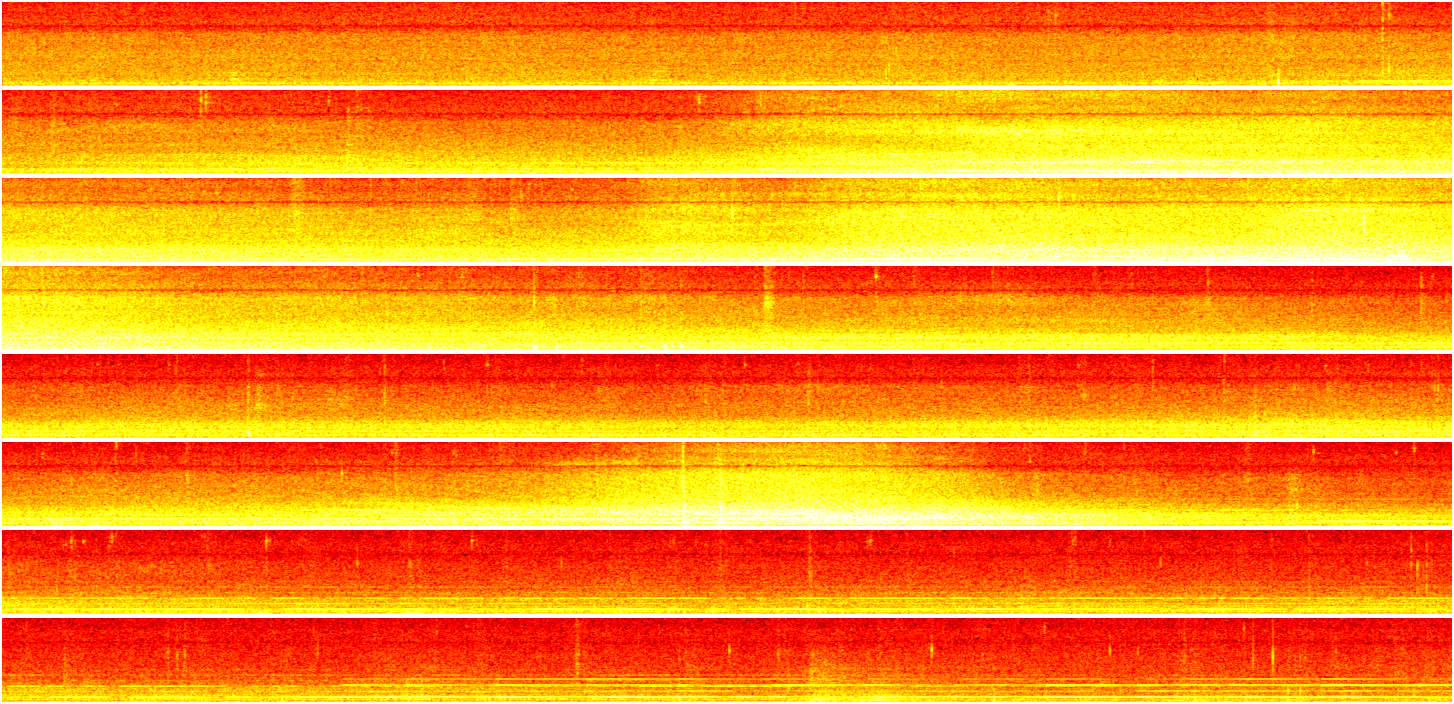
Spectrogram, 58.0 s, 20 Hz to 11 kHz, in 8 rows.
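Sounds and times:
vehicles passing by: 5.5s - 58.0s
vehicle passing by: 10.4s - 28.0s, 35.8s - 42.7s.

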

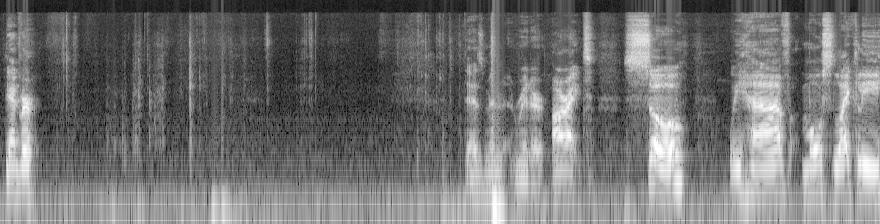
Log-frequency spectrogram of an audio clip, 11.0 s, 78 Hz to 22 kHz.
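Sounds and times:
low steady hum: 0.0s - 11.0s
card and plastic sleeve rustling: 0.6s - 4.1s, 4.9s - 5.8s.

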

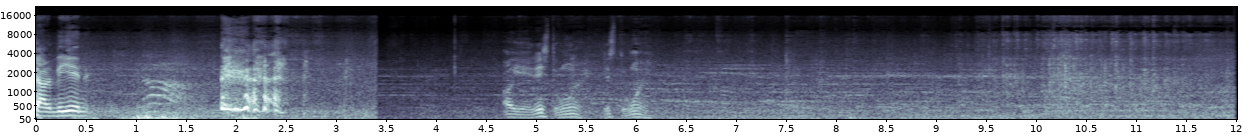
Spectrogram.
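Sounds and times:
faint background music: 3.4s - 12.0s
shopping cart wheels rattling: 9.2s - 12.0s.

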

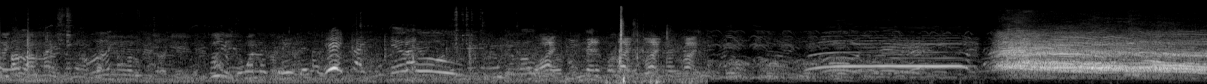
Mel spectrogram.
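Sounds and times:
boys' voices and shouts: 2.1s - 10.4s.

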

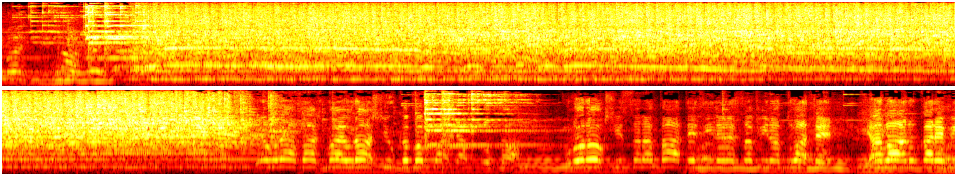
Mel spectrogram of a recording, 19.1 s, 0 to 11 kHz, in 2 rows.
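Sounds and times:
cowbells clanging: 0.0s - 15.7s, 16.7s - 19.0s
long falling tone: 1.2s - 12.6s.

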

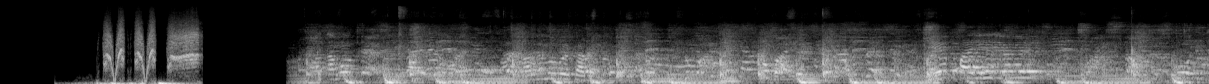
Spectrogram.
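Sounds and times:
record scratches: 0.6s - 2.1s.

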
